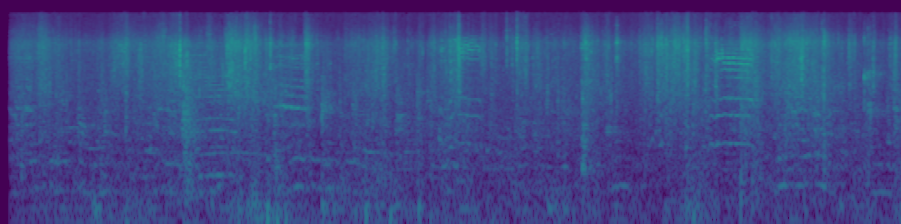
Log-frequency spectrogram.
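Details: Young Sojat and Totapuri goat kids of a new lot on a goat farm in Pune, bleating in short, wavering, high cries scattered throughout amid a busy, noisy background with other kids calling.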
